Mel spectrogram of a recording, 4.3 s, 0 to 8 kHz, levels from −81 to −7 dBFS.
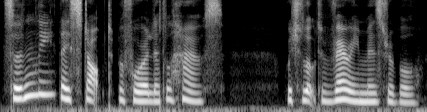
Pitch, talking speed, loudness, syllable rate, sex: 220 Hz, 155 wpm, -19 LUFS, 6.5 syllables/s, female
